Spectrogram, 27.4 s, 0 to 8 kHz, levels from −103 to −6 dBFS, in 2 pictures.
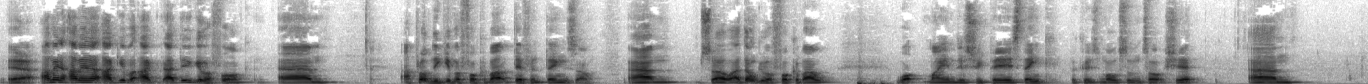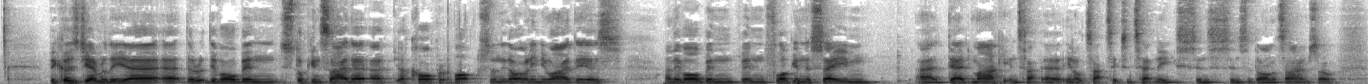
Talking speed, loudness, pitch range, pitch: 200 wpm, -17 LUFS, 100-110 Hz, 105 Hz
